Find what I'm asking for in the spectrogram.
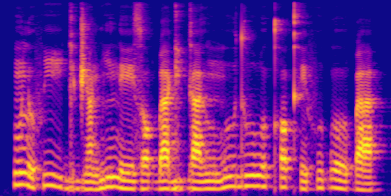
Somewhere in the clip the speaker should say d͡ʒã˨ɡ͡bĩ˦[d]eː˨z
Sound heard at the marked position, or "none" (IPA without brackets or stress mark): n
